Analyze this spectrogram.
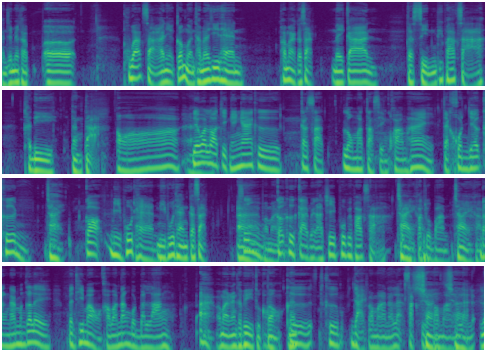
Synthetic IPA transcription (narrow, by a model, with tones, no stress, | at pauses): t͡ɕʰa˥˩ma˥jkʰa˦˥p̚ʔɤː˨˩ | pʰuː˥˩pʰaː˥˩k̚saː˩˦ni˥˩ɐkɔː˥˩mɯ˩˦ənt̪ʰa˧naː˥˩iː˥˩t̪ʰɛː˧n | pʰaː˧maː˨˩ka˧sa˨˩t̪̚ | na˧jkaː˧n | t̪a˨˩t̪̚si˩˦npʰi˦˥˩pʰaː˥˩k̚sa̰ː˩˦ | kʰa˧diː˧ | t̪aː˨˩ŋt̪a̰ː˨˩ŋʔɔː˨˩˦ | ɾəkwaː˥˩lɔː˧t͡ɕi˨˩ŋaː˥˩ŋaː˥˩jkʰɯː˧ | ka˧sa˨˩t̪̚ | lo˧ŋmaː˧t̪a˨˩t̪̚si˩˦nkʰwaː˧mɦa˥˩jt̪ɛː˨˩kʰo˧njɤ˦˥kʰɯ˥˩n | t͡ɕʰa˥˩jkɔː˥˩miː˧pʰuː˥˩t̪ʰɛː˧nmiː˧pʰuː˥˩t̪ʰɛː˧nka˧sa˨˩t̪̚ | ʔsɯ˥˩ŋa˧kɔː˥˩kʰɯː˧klaː˧jp̬e˧nʔaː˧t͡ɕʰiː˥˩pʰːu˥˩pʰi˥˩pʰaː˦˥k̚sa̰ː˩˦t͡ɕʰa˧˥˩ka˨˩t̪̚t͡ɕu˨˩ba˧nt͡ɕʰa˥˩jkʰa˦˩da˧ŋna˦˥nma˧nk̬ɔː˥˩lɤː˧j | pe˧nt̪ʰiː˥˩maː˧kʰɔː˩˦ŋkʰa˦˥wmaː˧na˥˩ŋbo˧n̚baː˧nla˦˥ŋʔaː˧˩pa˧maː˧nː˦˥ka˥˩pʰiː˥˩t̪ʰuː˨˩kt̪ɔ˥˩ŋkʰɯː˧kʰɯː˧ja˨˩jpɾa˧maː˧nːa˦˥lɛ̰˨˩ʔsa˨˩k̚si˨˦˩pɾa˧maː˧nːa˦˥lɛ˨˩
